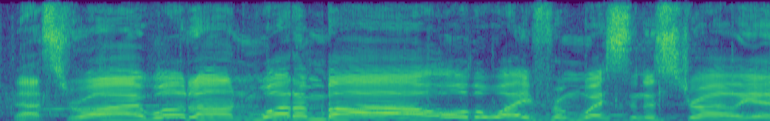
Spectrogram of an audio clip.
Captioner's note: cheering and applause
